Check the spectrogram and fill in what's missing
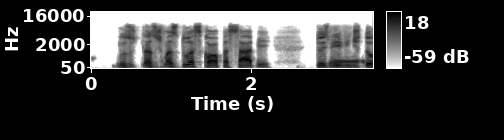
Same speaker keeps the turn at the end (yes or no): yes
